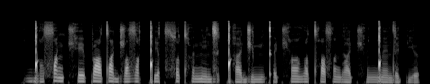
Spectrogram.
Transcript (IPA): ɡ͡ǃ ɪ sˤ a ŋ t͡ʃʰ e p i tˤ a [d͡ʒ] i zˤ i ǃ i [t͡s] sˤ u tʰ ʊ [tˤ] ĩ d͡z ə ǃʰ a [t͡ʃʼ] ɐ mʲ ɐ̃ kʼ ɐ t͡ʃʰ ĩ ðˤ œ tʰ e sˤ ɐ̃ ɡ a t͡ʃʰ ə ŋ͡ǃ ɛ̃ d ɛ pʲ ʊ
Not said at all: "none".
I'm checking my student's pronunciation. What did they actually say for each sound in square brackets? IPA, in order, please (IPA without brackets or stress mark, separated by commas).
d͡ʒ, t͡s, n, d͡ʒ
